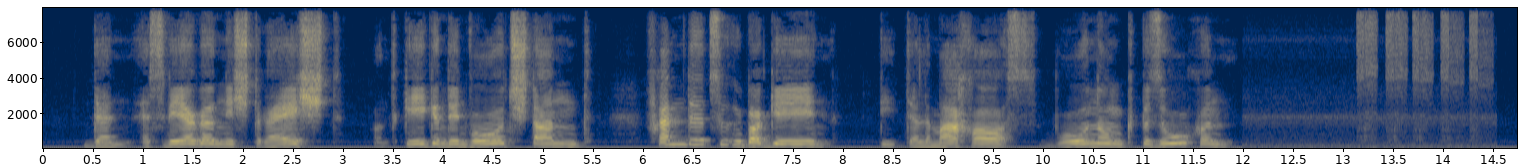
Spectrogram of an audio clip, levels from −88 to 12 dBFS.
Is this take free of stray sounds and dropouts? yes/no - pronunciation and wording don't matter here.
no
